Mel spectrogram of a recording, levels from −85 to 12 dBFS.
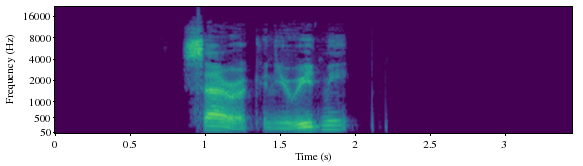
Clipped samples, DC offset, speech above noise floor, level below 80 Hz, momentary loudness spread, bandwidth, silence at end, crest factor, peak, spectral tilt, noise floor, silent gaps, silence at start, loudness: under 0.1%; under 0.1%; over 74 dB; -64 dBFS; 16 LU; 15.5 kHz; 1.5 s; 20 dB; 0 dBFS; -1.5 dB/octave; under -90 dBFS; none; 0.85 s; -15 LUFS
